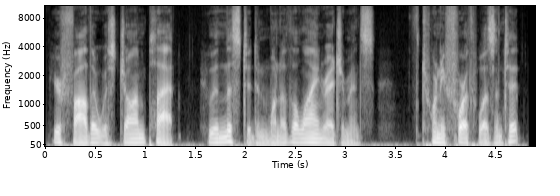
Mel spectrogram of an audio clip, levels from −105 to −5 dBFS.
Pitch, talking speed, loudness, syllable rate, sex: 90 Hz, 210 wpm, -19 LUFS, 6.3 syllables/s, male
